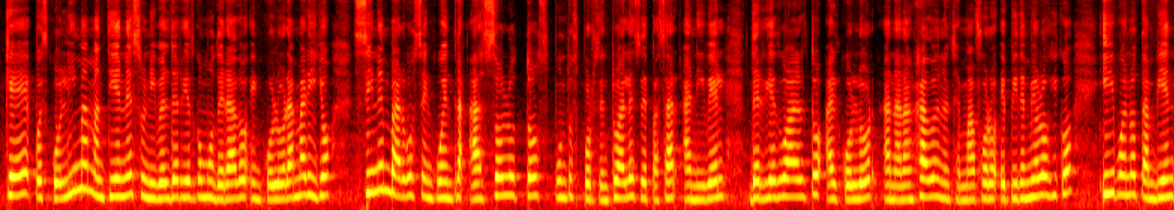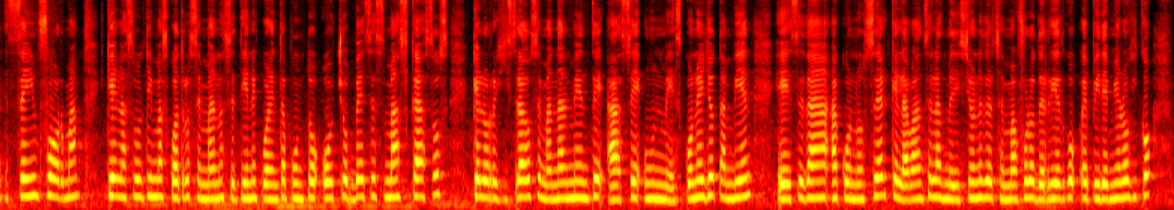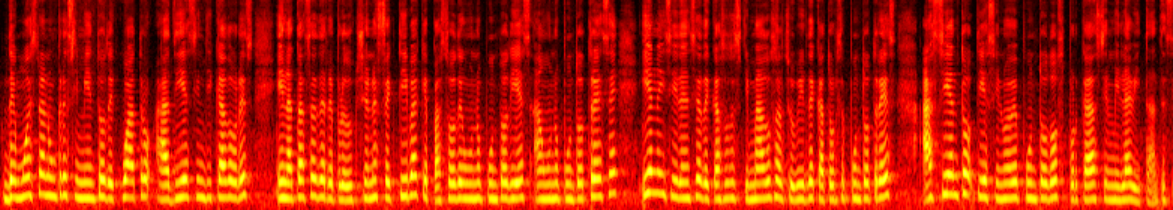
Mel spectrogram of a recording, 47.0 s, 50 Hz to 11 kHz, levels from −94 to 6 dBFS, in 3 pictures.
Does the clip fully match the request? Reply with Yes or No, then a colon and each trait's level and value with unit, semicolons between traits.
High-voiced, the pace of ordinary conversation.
Yes: very high, 250 Hz; average, 145 wpm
